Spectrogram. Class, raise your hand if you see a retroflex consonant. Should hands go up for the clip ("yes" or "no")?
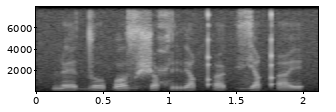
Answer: yes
